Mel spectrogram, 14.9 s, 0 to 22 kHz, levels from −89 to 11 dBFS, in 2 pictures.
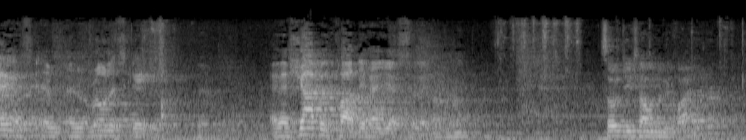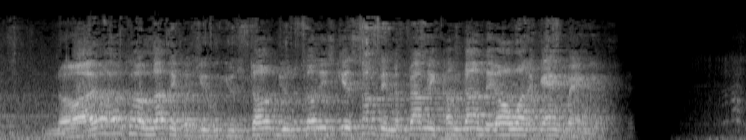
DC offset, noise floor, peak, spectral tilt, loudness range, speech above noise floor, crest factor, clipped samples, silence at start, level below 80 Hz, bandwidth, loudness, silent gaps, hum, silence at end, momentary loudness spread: under 0.1%; -57 dBFS; -4 dBFS; -5 dB/octave; 7 LU; 38 dB; 18 dB; under 0.1%; 0 s; -38 dBFS; 13.5 kHz; -20 LUFS; 13.89-14.15 s; none; 0.05 s; 18 LU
